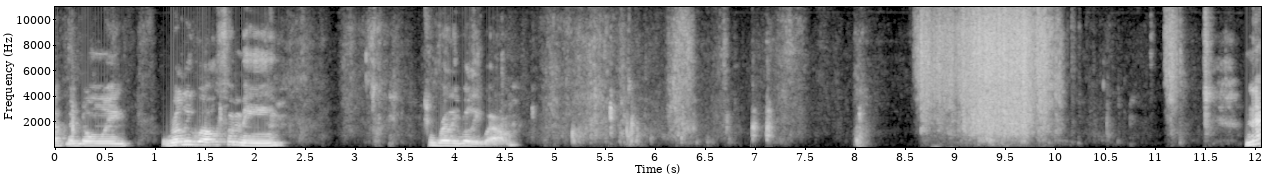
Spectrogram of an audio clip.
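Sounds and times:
cloth rustling: 2.3s - 3.7s, 4.7s - 11.0s.

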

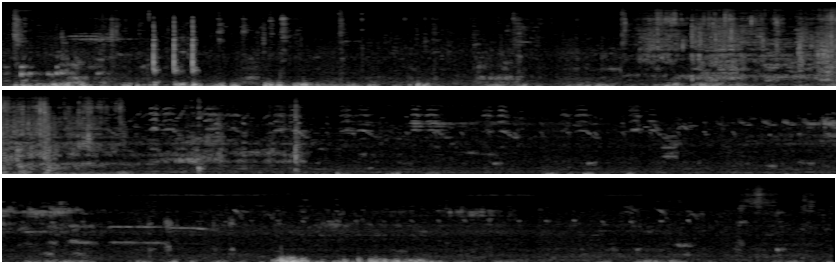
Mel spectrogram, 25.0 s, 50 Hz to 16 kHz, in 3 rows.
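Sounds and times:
birds chirping: 0.0s - 18.0s
hands squishing wet batter: 6.2s - 10.4s.

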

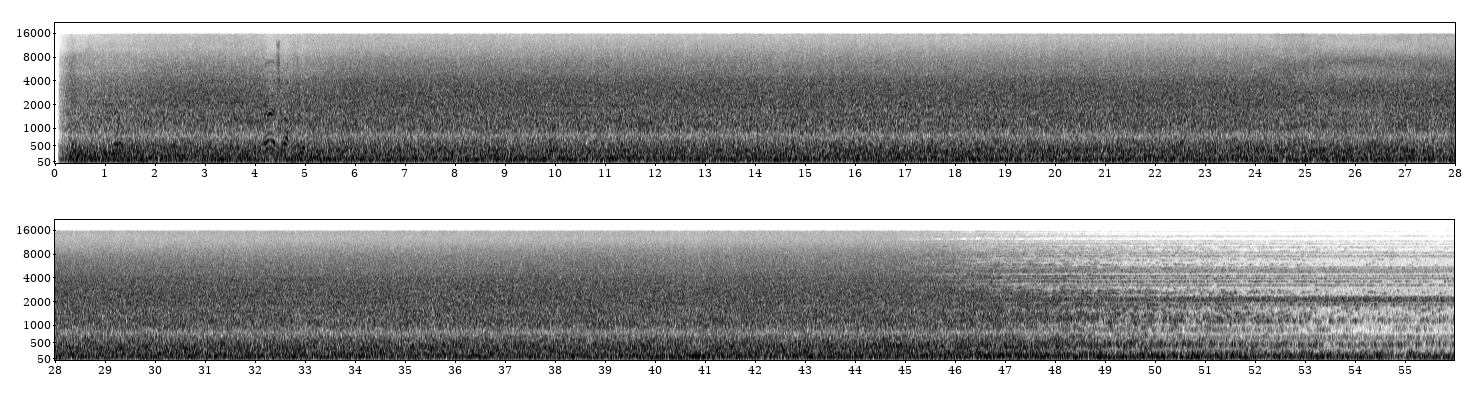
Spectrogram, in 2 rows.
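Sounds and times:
water rushing over a weir: 0.1s - 55.9s.

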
